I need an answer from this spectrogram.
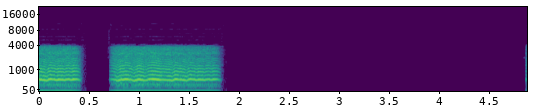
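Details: Bee buzzing: a short burst and then a longer buzz of about a second, with a steady, slightly wavering tone. Silence follows, and a new buzz starts at the end.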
